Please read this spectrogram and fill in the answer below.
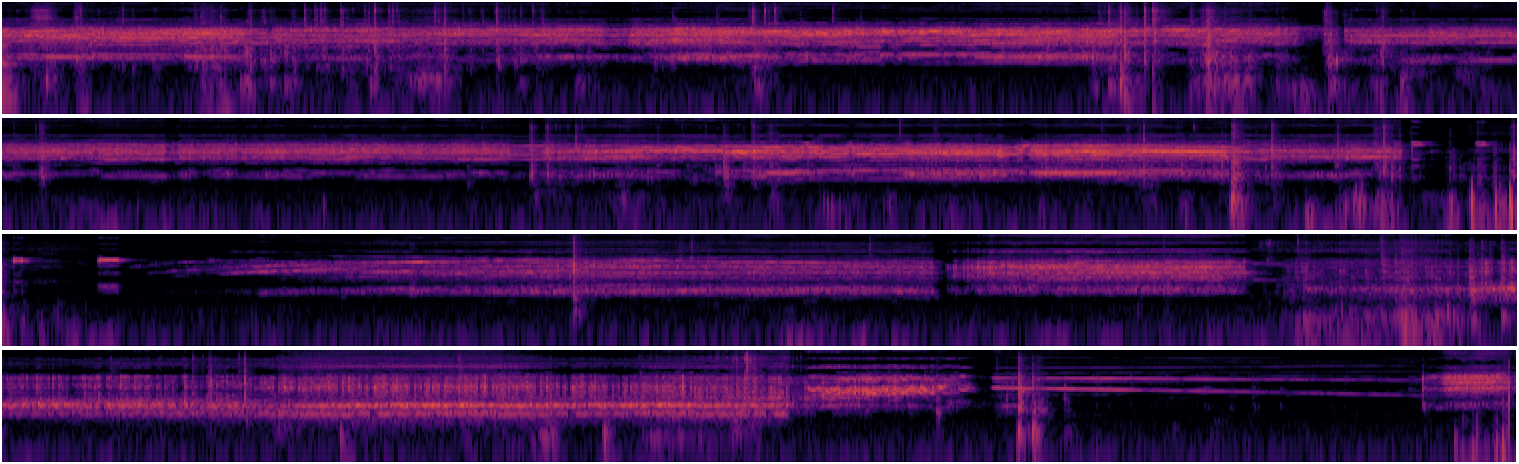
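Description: Road Rippers Maximum Boost toy car's electronic sound effects playing through its small speaker, tinny with no low end, while the toy runs on low batteries. A long stretch of dense electronic sound breaks off about halfway. It then returns as sweeping rising and falling tones, and a falling whistle comes near the end.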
